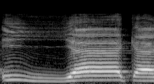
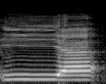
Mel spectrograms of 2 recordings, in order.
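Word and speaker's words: إياك: Jangan dibaca iyyaka na'budu wa iya. Ini ya maddiyah.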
